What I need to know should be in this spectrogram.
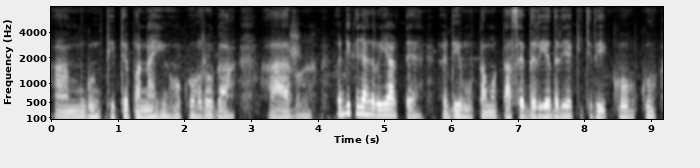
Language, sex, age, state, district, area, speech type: Santali, male, 18-30, Jharkhand, Pakur, rural, spontaneous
